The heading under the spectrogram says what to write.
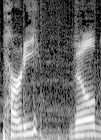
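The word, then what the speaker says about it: Pardeeville: It sounds like Partyville, but it's spelled P-A-R-D-E-E, Partyville.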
